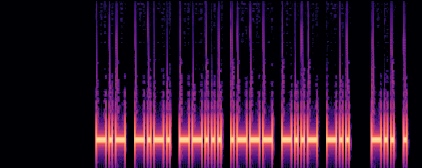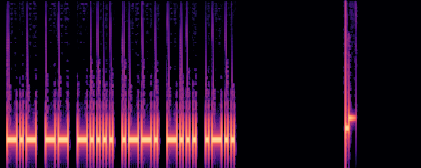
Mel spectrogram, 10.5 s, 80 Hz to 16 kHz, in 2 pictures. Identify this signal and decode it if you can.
Morse code, heard as a keyed tone, about 30 wpm, 700 Hz. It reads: KC7JXD DE KM6PBL
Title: USA Callsign DE Callsign - 6 Characters - 30wpm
